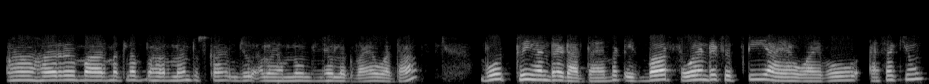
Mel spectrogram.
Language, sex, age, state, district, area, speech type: Hindi, male, 18-30, Madhya Pradesh, Seoni, urban, conversation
